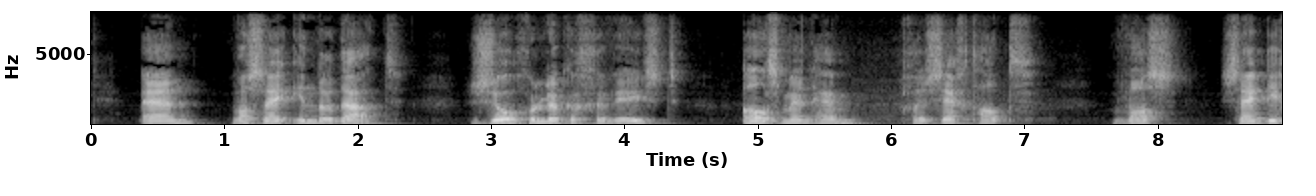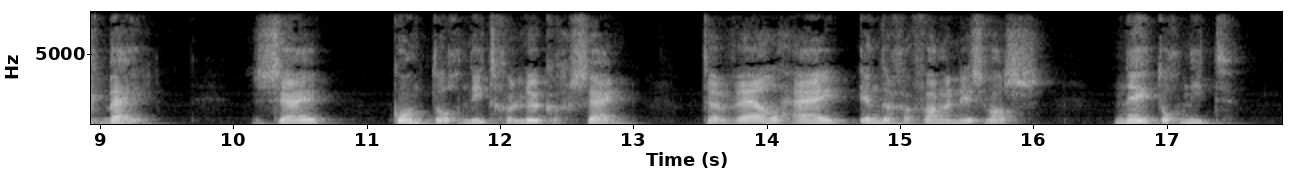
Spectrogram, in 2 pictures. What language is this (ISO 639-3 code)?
nld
